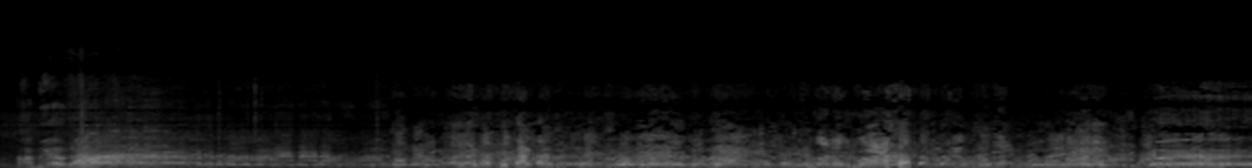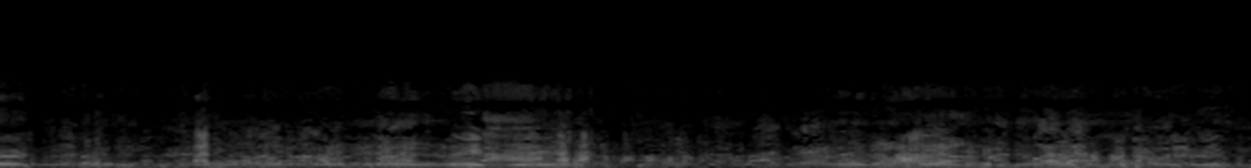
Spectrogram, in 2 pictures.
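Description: A crowd of children and adults shouts and cheers excitedly outdoors.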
